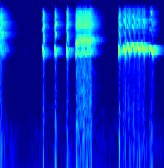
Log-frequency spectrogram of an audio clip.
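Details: Orange-headed thrush call used to prompt other birds into loud, open singing. Several sharp, clipped notes are followed by a loud burst, then a rapid warbling trill that wavers up and down.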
